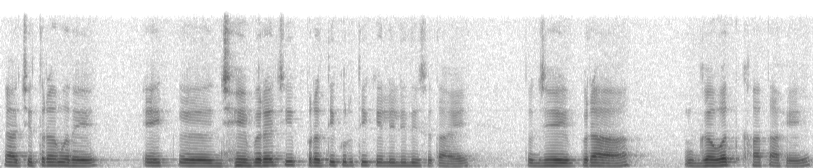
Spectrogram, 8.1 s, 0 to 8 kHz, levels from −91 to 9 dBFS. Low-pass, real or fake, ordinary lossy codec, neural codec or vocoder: 7.2 kHz; real; none; none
